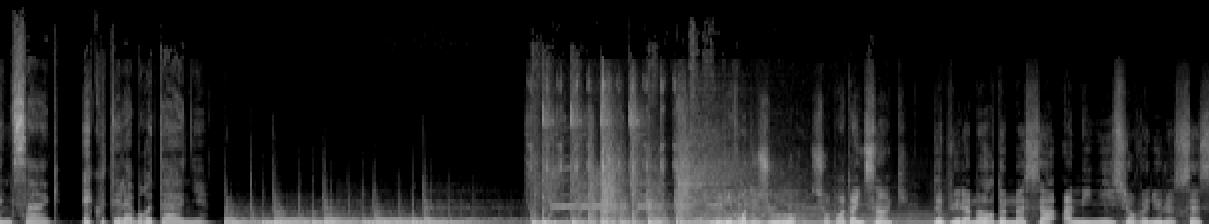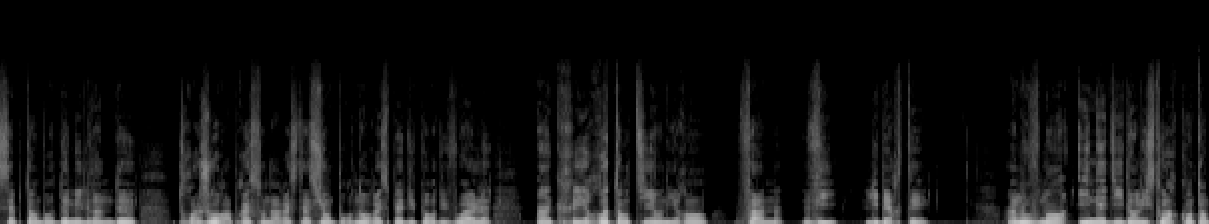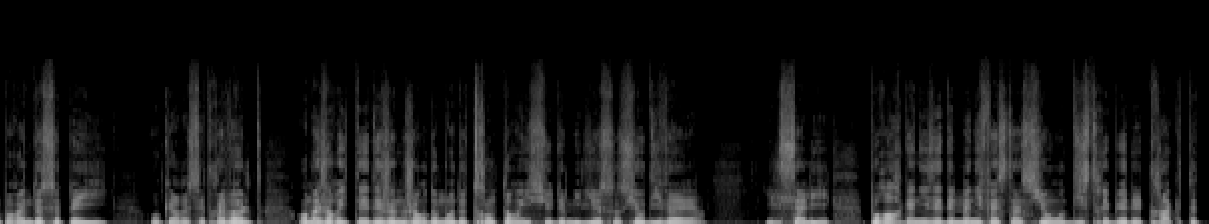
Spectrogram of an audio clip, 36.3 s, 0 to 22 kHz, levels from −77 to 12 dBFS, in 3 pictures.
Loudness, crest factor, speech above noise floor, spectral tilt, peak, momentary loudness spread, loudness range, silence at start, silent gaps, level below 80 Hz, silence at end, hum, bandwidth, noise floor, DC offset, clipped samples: -19 LUFS; 16 dB; 41 dB; -6.5 dB/octave; -2 dBFS; 9 LU; 4 LU; 0 s; none; -34 dBFS; 0.1 s; none; 18.5 kHz; -58 dBFS; under 0.1%; under 0.1%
